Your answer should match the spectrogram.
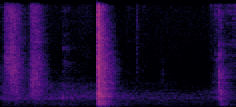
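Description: Softwood timber and a steel corner bracket being shifted by hand: a soft scraping, then a single sharp knock about a second in.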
